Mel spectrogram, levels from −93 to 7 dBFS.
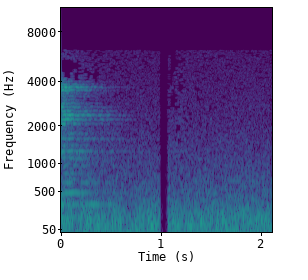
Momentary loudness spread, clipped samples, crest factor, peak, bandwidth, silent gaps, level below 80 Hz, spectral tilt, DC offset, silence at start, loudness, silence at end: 7 LU; under 0.1%; 20 dB; -24 dBFS; 6.4 kHz; none; -52 dBFS; -3.5 dB/octave; 0.2%; 0 s; -45 LUFS; 0 s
